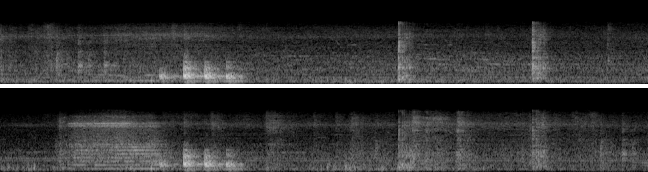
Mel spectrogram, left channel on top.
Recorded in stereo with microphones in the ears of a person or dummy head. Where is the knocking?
5° right (ahead or behind), 0.5 m.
